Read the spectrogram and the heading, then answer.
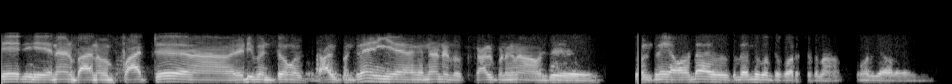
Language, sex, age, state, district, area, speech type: Tamil, male, 18-30, Tamil Nadu, Perambalur, urban, conversation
